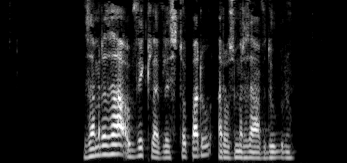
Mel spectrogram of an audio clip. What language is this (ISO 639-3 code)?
ces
